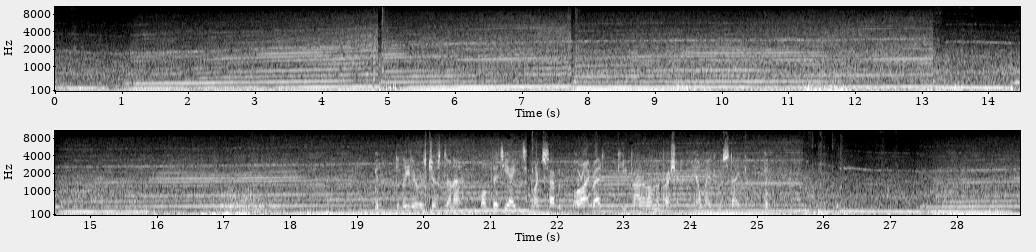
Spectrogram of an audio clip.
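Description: A racing car engine drones steadily, its pitch climbing and then dropping with each gear change.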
